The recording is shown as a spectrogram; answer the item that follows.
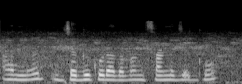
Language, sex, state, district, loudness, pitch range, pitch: Kannada, female, Karnataka, Koppal, -16 LUFS, 210-225 Hz, 215 Hz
